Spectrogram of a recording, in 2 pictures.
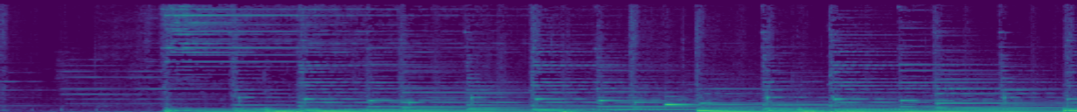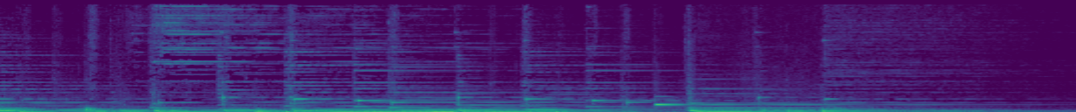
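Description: Instrumental music plays steadily for the whole stretch, with sustained tonal notes and regular rhythmic accents at a full, even loudness, and no voices.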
